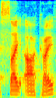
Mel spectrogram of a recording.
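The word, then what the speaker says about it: PsyArXiv: Uh site archive is how you pronounce that.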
